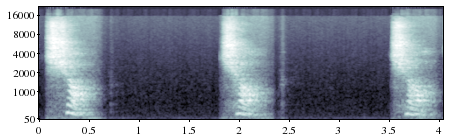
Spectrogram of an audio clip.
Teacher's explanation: a ch sound, and this is made of 2 sounds, so it's a t and a ch. Okay, so you're using chop, chop, chop, so it's a t and a ch, chop.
